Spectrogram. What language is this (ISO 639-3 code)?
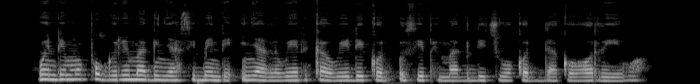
luo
